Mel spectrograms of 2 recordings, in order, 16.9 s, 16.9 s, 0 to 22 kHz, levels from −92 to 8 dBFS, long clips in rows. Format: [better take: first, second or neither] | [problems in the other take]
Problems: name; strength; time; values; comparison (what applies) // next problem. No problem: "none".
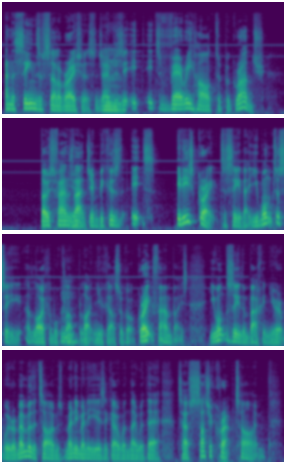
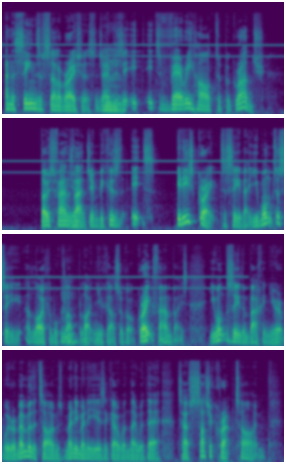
first | high-pitched whine; loud; until 12 s; 5.5 kHz, 7 dB below the speech; faint in the first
